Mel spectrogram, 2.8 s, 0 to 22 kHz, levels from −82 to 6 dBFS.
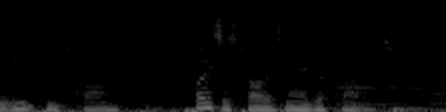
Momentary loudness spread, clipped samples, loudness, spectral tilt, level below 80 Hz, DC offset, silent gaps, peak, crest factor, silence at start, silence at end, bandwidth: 11 LU; under 0.1%; -54 LUFS; -6.5 dB/octave; -62 dBFS; under 0.1%; none; -40 dBFS; 14 dB; 0 s; 0 s; 16 kHz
